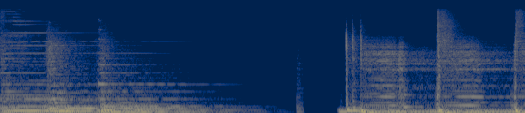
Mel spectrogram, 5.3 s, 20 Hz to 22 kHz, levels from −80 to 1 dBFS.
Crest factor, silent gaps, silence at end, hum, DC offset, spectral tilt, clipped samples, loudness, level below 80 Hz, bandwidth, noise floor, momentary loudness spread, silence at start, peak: 18 dB; 3.05-3.35 s; 0 s; none; under 0.1%; -5.5 dB/octave; under 0.1%; -35 LUFS; -40 dBFS; 16 kHz; -65 dBFS; 15 LU; 0 s; -16 dBFS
